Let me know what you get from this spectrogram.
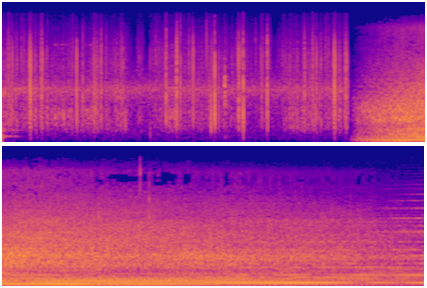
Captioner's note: applause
